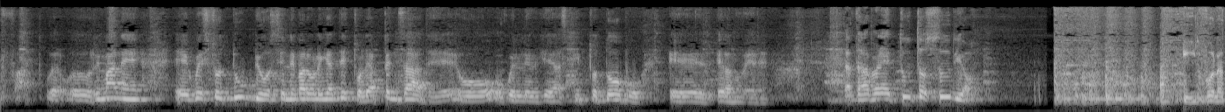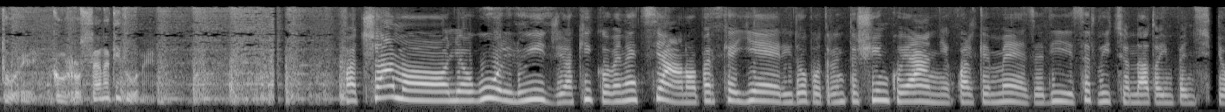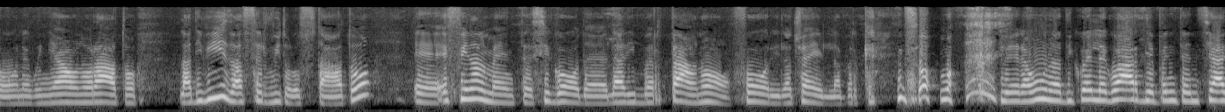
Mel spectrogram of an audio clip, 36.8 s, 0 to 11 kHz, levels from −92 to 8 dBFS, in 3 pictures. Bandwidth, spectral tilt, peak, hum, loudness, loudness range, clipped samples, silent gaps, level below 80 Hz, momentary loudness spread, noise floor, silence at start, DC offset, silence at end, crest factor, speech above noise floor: 9.4 kHz; -2.5 dB/octave; -2 dBFS; none; -19 LUFS; 7 LU; under 0.1%; none; -74 dBFS; 11 LU; -48 dBFS; 0 s; under 0.1%; 0 s; 18 dB; 29 dB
